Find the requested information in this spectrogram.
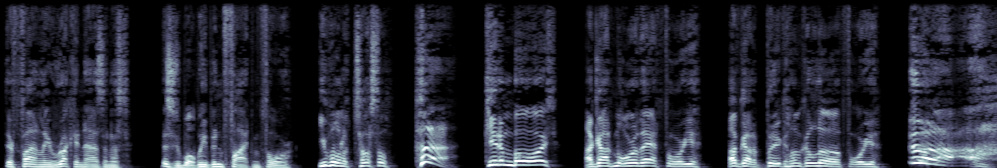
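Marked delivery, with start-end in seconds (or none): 3.2-8.8 high, keyed-up taunting mid-brawl; cocky brawler calling out to his foes; fight taunts. Acted. 9.1-9.9 sharp high grunt of being hit; high pained grunt. Acted. Hit during fight.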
